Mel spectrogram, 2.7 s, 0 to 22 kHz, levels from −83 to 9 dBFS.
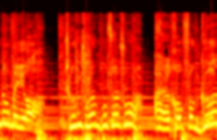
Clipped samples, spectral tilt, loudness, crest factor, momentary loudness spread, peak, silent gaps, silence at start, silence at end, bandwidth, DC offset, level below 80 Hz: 0.4%; -4.5 dB/octave; -10 LUFS; 10 dB; 3 LU; 0 dBFS; none; 0 s; 0 s; 16.5 kHz; under 0.1%; -22 dBFS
